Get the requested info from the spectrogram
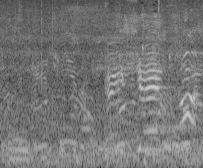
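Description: High-pitched shouting voices of youth players and sideline spectators at a lacrosse game: several short yelled calls, none clearly worded.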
